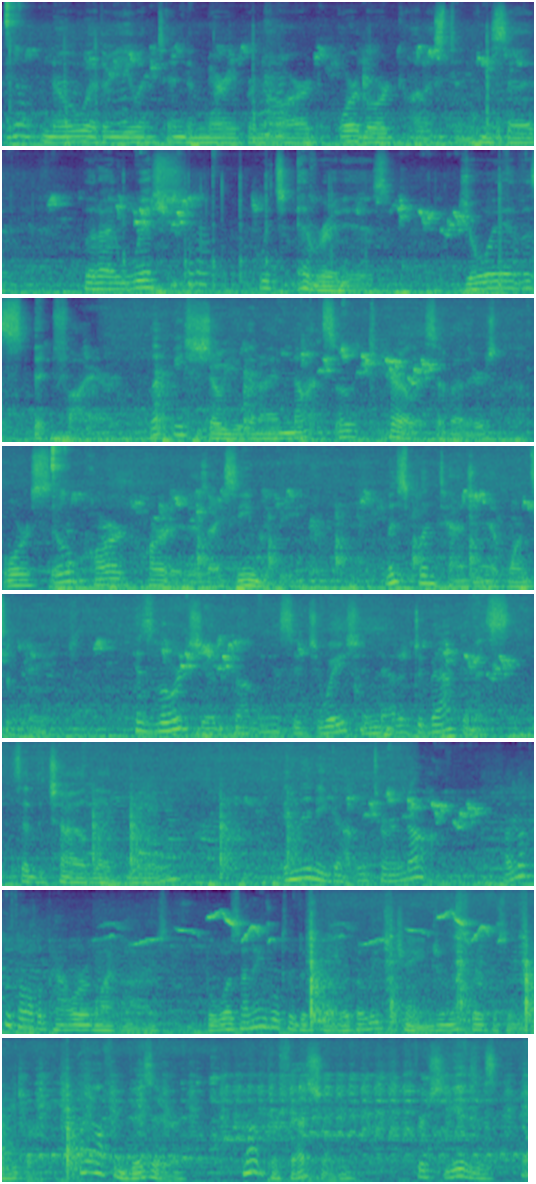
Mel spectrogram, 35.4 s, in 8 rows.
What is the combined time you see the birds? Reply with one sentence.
You can hear the birds for 35 seconds altogether.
